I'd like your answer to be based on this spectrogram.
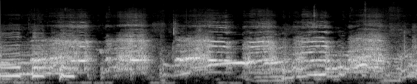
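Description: Loud, close chicken clucking and squawking from several birds, continuous and overlapping, with a rooster-like crow mixed into the busy flock noise.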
